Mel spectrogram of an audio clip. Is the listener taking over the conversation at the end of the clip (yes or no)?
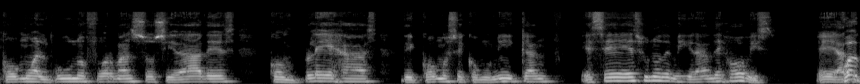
yes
